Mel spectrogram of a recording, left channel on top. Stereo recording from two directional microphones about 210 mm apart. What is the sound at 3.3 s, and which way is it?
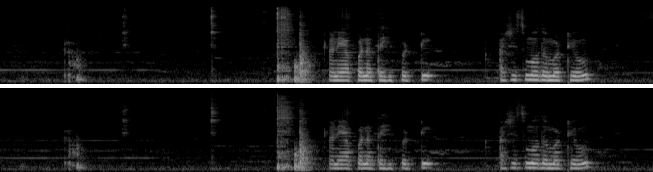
Speech, 45° left (ahead or behind).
